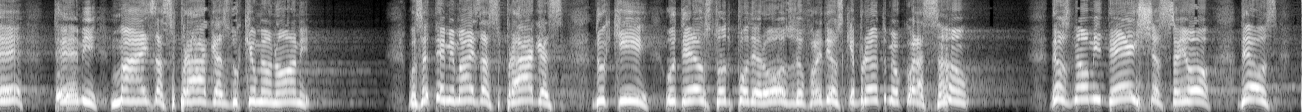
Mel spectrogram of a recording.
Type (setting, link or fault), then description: setting, large echoing room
